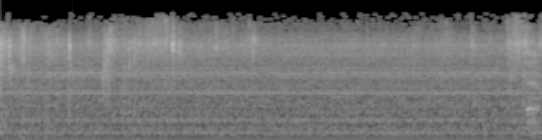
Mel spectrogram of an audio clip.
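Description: Steady room tone: a constant low hum and hiss with a few faint light ticks or rustles in the first couple of seconds.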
